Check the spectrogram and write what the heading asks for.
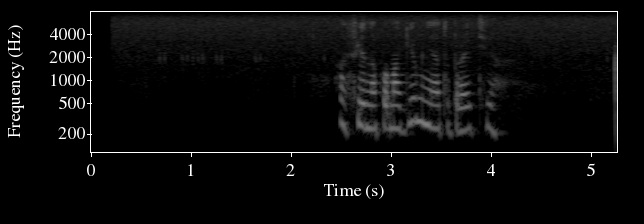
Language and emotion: Russian, neutral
